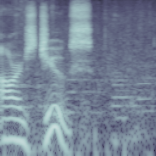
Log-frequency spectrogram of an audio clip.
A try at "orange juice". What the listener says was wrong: You were putting the emphasis on the wrong syllable. Orange juice.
